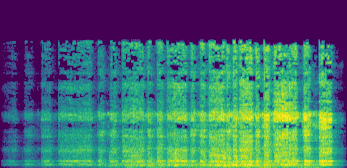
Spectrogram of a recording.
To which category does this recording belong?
Sound effects > Objects / House appliances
